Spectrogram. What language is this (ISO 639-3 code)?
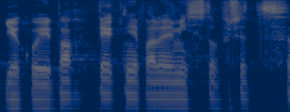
ces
